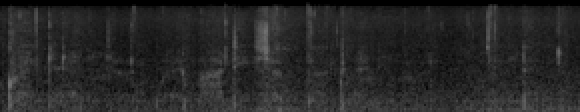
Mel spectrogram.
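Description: A man's voice, faint and close to whispering, with a few small clicks scattered through it, the sharpest about two seconds in.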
